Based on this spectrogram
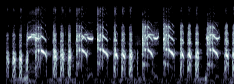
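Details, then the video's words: Grey francolin, called irani gora teetar, giving a loud, harsh, rapidly repeated series of grating notes, about eight per second, some with a brief whistled upper tone, in a continuous rhythmic burst outdoors. "irani gora teetar ka boli, teter awaz, teetar, partridge bird voice"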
